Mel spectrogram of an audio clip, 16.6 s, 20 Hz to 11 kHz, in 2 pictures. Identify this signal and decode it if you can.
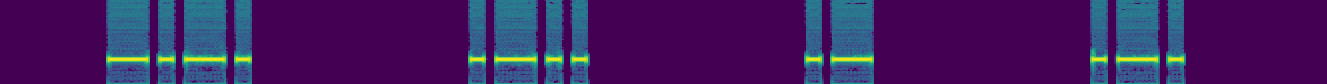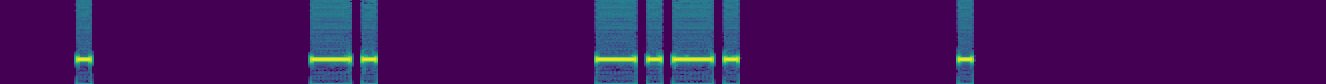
Morse code, heard as a keyed tone, about 15 wpm, spaced as for 5 wpm, 1000 Hz. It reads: CLARENCE
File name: qotdfiles / 5wpm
